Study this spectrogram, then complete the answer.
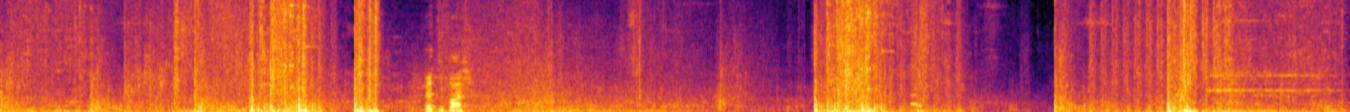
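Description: Gunfire bursts out in quick rattling volleys.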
